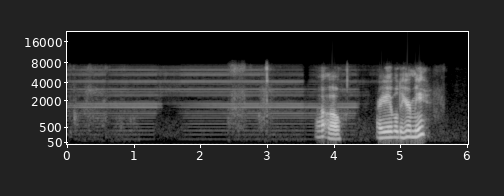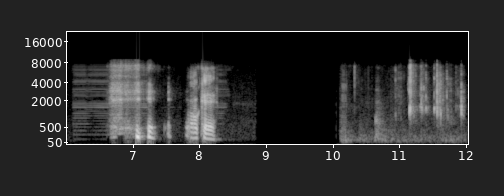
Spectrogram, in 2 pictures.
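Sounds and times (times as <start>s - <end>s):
faint electrical buzz: 0.0s - 8.4s.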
